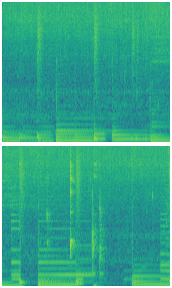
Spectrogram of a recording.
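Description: Ground masala paste frying and sizzling in hot oil in a steel kadhai, with a few sharp clicks of metal on metal. Background music with sustained notes that change about every second runs over it and is the louder sound.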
